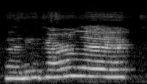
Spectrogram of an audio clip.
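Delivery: high, slow fake sob; mock crying. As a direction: whimper it like cutting stings. Mock crying while cutting.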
